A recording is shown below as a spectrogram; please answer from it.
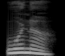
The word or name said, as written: ಒಣ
